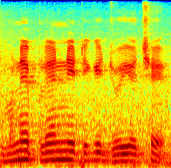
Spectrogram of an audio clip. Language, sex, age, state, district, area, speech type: Gujarati, male, 30-45, Gujarat, Morbi, urban, read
